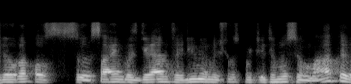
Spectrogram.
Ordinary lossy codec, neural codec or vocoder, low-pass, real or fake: AAC, 96 kbps; codec, 16 kHz, 1 kbps, FreqCodec, smaller model; 7.2 kHz; fake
